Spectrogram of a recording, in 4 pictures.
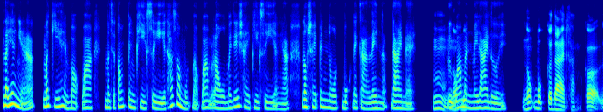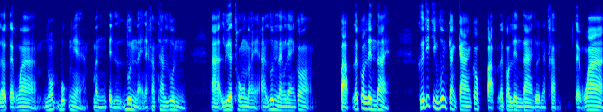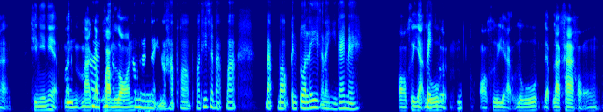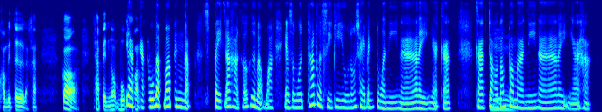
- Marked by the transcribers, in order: tapping; other background noise
- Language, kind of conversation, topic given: Thai, podcast, งานอดิเรกแบบไหนช่วยให้คุณผ่อนคลายที่สุด?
